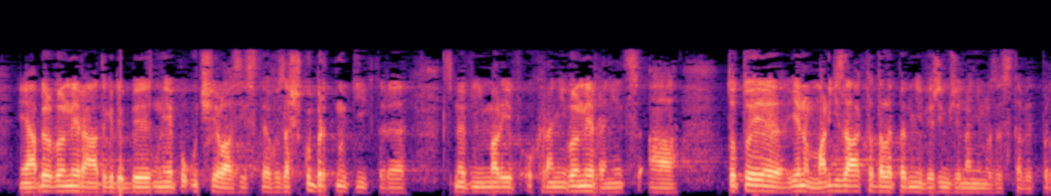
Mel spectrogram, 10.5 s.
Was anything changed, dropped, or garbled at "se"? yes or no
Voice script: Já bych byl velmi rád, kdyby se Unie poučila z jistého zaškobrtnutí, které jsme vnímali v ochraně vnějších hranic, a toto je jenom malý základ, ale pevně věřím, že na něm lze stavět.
yes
